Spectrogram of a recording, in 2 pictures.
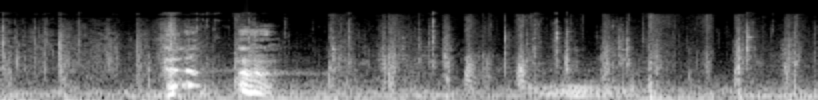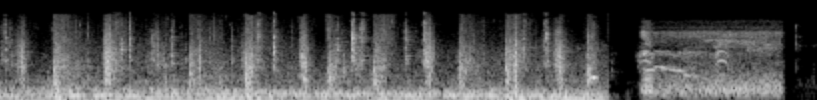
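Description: Footsteps patter quickly over rough ground.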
